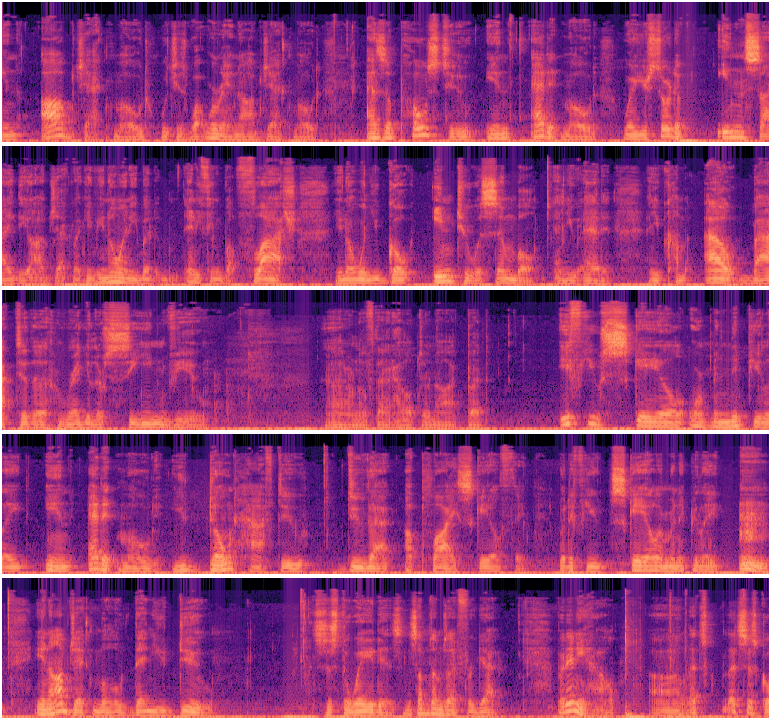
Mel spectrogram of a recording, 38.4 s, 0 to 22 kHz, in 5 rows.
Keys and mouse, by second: 4.3-7.4 drag, 36.9 a, 37.4 Tab.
